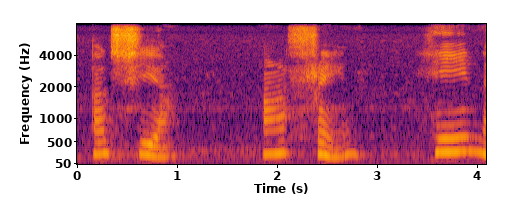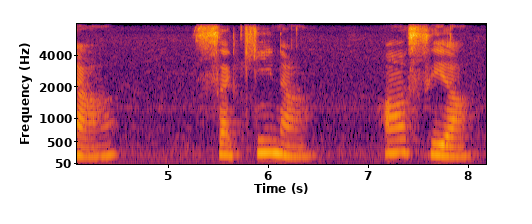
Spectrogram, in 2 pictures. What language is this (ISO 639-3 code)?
urd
